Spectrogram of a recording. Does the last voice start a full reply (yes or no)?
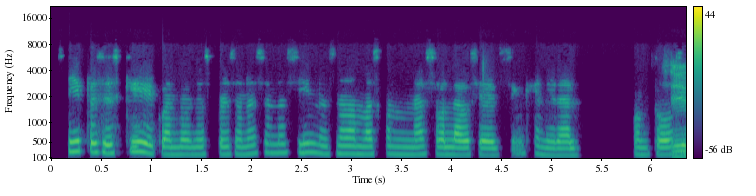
no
